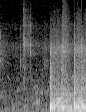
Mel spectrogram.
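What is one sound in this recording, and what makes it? A brass band starts to play loudly.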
